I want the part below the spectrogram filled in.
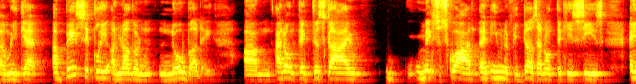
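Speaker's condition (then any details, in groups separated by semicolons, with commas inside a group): No condition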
